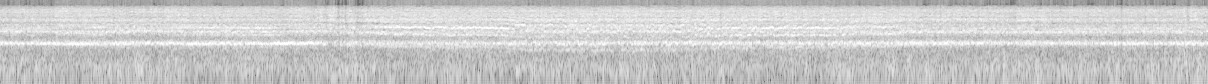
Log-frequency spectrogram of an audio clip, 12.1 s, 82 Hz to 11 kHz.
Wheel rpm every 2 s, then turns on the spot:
230, 220, 210, 200, 220, 230.
none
